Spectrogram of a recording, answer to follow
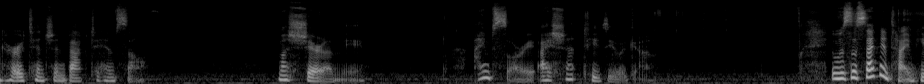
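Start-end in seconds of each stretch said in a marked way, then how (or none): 2.8-6.5 tender apology. Acted.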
